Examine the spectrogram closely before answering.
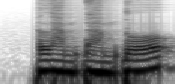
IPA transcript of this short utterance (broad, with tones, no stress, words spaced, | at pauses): la̤˨˩mɗa̤˨˩mɗo˨˦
